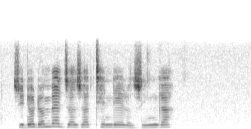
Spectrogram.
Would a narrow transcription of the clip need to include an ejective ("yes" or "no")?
no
